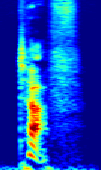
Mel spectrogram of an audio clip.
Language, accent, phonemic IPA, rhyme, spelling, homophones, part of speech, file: English, US, /tʌf/, -ʌf, tough, tuff, adjective / interjection / noun / verb, En-us-tough.ogg
- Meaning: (adjective) 1. Of a material, strong and resilient; sturdy 2. Of food, difficult to cut or chew 3. Of a person or animal, rugged or physically hardy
